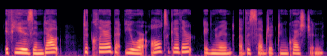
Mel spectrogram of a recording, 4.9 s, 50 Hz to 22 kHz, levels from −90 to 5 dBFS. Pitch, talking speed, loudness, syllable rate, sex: 235 Hz, 195 wpm, -19 LUFS, 6.4 syllables/s, female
